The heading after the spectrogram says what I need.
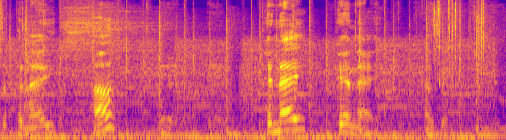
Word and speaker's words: penne: what do you call it I did say Panini panae is that how you pronounce it penne huh penne penne and as imposter this one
